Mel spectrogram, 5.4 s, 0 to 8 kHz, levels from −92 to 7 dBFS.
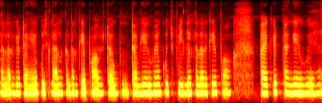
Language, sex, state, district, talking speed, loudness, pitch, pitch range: Hindi, female, Punjab, Pathankot, 225 wpm, -13 LUFS, 205 Hz, 195-215 Hz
